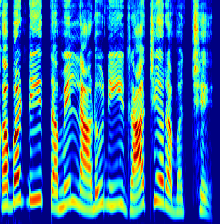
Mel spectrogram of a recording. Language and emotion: Gujarati, neutral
